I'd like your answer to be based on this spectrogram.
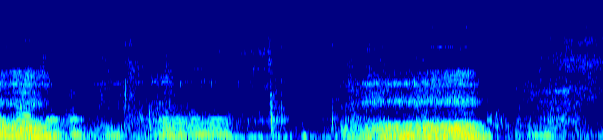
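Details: Adult father snoring with low rattling snores while asleep in a quiet room, with a child talking faintly nearby.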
